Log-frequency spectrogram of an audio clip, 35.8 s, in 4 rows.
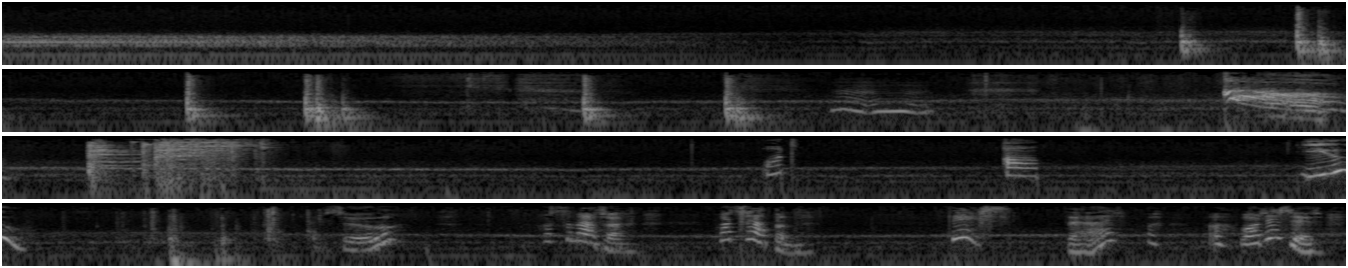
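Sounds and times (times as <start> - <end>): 
low hum: 0.0 - 35.8
something knocking against a window: 7.8 - 9.0, 10.2 - 11.4, 12.8 - 13.0
speech: 30.9 - 31.2, 32.0 - 32.4, 34.0 - 34.3, 35.2 - 35.8.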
